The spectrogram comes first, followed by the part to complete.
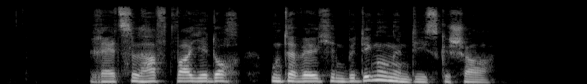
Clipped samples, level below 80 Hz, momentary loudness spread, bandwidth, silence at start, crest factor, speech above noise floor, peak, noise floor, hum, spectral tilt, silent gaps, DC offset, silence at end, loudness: under 0.1%; -62 dBFS; 9 LU; 16.5 kHz; 0.9 s; 16 dB; 51 dB; -8 dBFS; -73 dBFS; none; -5.5 dB/octave; none; under 0.1%; 0.95 s; -23 LUFS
